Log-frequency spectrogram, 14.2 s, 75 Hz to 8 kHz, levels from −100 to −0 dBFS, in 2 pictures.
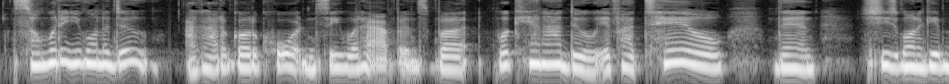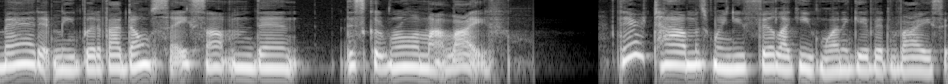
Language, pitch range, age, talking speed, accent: English, 170-230 Hz, 40-59, 240 wpm, American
